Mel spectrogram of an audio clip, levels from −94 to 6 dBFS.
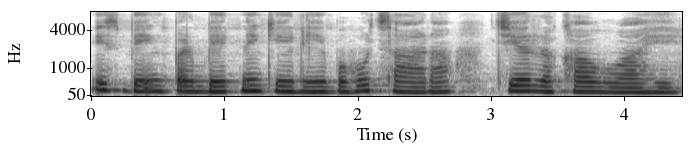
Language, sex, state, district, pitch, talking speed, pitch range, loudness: Hindi, female, Arunachal Pradesh, Papum Pare, 180 Hz, 160 wpm, 175-195 Hz, -15 LUFS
